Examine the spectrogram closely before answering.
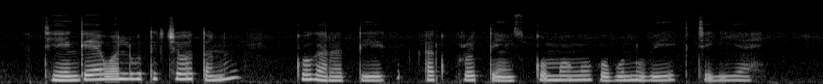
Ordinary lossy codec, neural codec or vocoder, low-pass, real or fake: none; none; none; real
